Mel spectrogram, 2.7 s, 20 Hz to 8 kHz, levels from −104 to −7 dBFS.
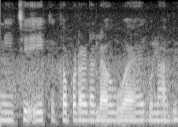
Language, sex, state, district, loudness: Hindi, female, Bihar, Madhepura, -18 LUFS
